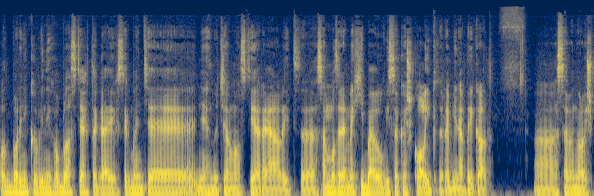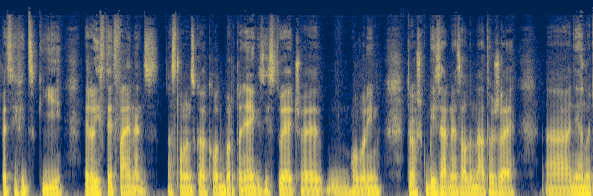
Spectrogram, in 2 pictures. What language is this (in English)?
Slovak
